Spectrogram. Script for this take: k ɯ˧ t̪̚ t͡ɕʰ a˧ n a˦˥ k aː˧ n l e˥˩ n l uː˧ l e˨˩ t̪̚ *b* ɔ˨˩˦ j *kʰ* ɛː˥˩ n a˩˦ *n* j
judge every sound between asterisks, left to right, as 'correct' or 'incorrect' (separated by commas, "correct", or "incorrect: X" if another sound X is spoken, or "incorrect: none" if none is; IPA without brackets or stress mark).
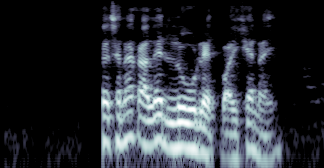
correct, correct, incorrect: none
